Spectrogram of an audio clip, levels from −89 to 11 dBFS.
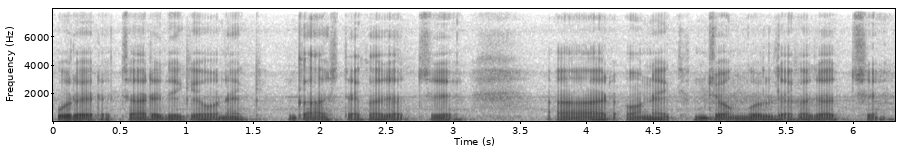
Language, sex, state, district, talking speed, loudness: Bengali, male, Tripura, West Tripura, 105 wpm, -19 LUFS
